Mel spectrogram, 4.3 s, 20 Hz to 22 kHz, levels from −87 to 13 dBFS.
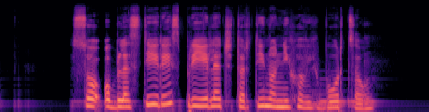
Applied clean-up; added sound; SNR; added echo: neural mask model RNNoise.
